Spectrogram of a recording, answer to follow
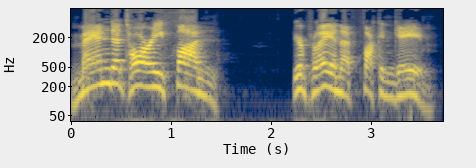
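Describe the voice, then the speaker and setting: A man putting on a gruff old sea captain. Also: a little high, expressive, slow pace, pushed and bright, pitched above the performer's own voice, heavily acted. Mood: menacing, bossy. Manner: gruff, crude, bossy, teasing. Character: gruff, foul-mouthed old salty sea captain, a pirate show host. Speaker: comedy show host. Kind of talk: mock interview with a child guest.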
